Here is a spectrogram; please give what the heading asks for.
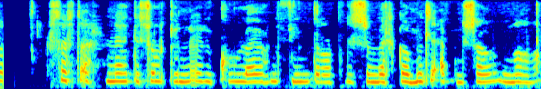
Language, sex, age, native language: Icelandic, female, 60-69, Icelandic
